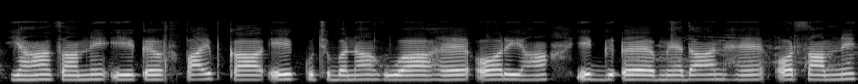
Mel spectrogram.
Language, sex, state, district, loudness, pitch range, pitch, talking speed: Hindi, female, Uttar Pradesh, Jalaun, -14 LUFS, 220-235 Hz, 225 Hz, 125 wpm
